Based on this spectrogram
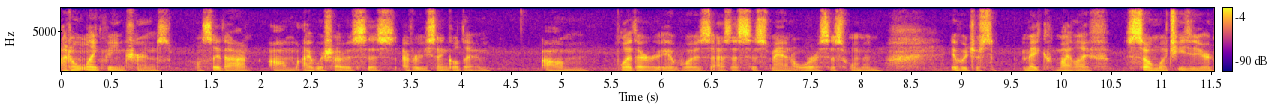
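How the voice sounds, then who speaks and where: Somewhat breathy, a man speaks in a very deep, low pitch with fairly even intonation. His pace is moderate, broken by long, frequent pauses. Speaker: vlogger. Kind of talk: casual chat. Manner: halting.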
